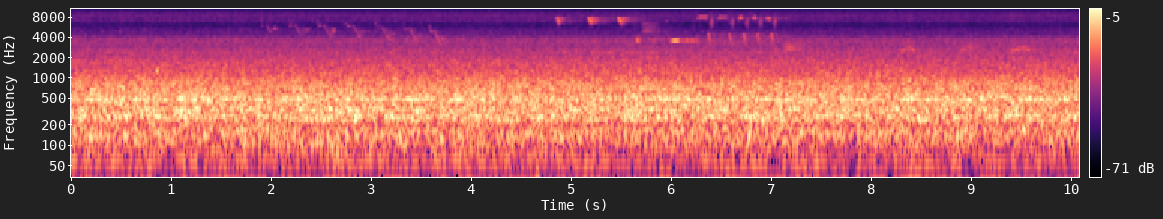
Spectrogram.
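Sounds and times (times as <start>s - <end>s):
outdoor background hiss: 0.0s - 10.0s
small birds chirping: 4.8s - 7.4s.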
